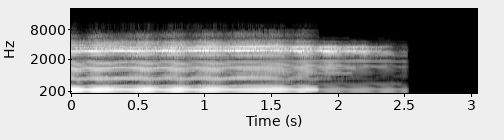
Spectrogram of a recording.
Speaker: there might be a tuning fork of the wrong frequency this is not because we want to catch you out but because the exam organizers simply put all the tuning forks that they have by the beds 128 sounds like this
